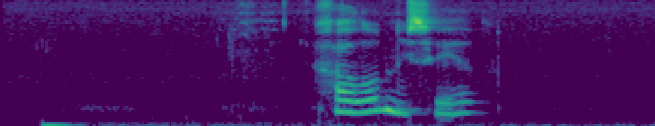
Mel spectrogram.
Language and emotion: Russian, sad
